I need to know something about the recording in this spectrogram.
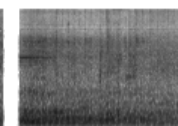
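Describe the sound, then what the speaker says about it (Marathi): An auto rickshaw travelling during heavy rain, its small engine droning steadily and loudly from inside the cabin with road and rain noise mixed in, after a brief silent gap at the start. "आपण रिक्षातून निघालो आहे आता"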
